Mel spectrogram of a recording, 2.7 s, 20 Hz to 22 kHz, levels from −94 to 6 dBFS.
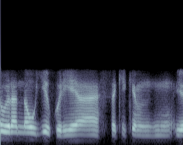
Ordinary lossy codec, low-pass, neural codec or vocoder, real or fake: AAC, 32 kbps; 3.6 kHz; codec, 24 kHz, 0.9 kbps, DualCodec; fake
